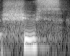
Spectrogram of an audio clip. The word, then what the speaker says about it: Kjus: or not have seen most people can't pronounce it's called Uh shoes and it's named after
